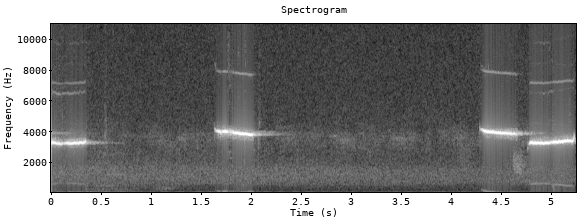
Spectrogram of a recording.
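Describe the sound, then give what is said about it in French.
A black-capped chickadee sings its clear, pure whistled notes, a sweet two-note phrase with the second note slightly lower, repeated a few times with quiet pauses between, alone. “Ici, on va avoir le chant typique de la maison à tête noire.”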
